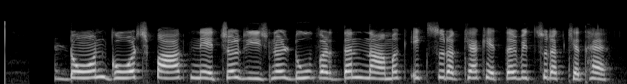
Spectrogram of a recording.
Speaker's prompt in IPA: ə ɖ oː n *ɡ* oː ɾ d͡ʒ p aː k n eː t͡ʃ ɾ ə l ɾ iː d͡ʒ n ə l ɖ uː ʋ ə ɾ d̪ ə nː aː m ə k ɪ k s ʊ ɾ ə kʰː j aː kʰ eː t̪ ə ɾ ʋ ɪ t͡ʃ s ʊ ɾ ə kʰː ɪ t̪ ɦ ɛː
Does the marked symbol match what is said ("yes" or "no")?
yes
